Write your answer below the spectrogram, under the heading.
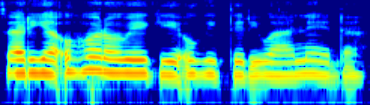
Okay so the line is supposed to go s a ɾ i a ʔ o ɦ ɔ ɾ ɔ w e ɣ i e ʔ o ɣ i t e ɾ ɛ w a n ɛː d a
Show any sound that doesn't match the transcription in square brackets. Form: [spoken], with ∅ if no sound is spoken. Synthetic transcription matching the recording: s a ɾ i a ʔ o ɦ ɔ ɾ ɔ w e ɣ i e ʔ o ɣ i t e ɾ [i] w a n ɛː d a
